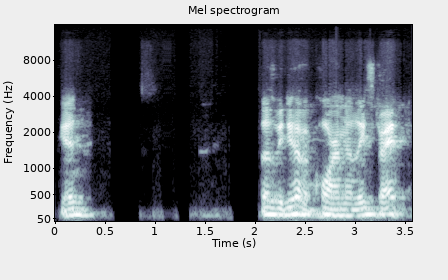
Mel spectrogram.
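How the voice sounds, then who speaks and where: A man's voice: medium pitch, fairly even intonation, normal speed, breathy edge. A man speaking casually as commission chair on a video call, heard through laptop speakers. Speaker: commission chair at a public meeting. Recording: dull lo-fi laptop audio, from afar.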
